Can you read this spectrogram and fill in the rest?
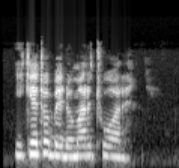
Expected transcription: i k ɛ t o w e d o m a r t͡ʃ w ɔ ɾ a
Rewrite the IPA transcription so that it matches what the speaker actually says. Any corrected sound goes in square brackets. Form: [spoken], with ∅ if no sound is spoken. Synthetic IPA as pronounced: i k [e] t o [b] e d o m a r t͡ʃ w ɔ ɾ [ɛ]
